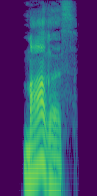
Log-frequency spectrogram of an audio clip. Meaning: genitive singular of Mahr
- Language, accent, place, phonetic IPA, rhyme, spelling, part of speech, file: German, Germany, Berlin, [ˈmaːʁəs], -aːʁəs, Mahres, noun, De-Mahres.ogg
